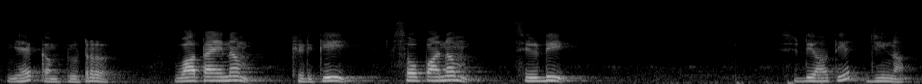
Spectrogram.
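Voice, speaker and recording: A man teaching a lesson, reading each word aloud and then giving its meaning. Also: a little high. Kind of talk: classroom lesson explaining Sanskrit words. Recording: tinny phone-like audio.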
